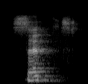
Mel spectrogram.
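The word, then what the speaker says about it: sept: 7. No se dice la P, se dice la T.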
